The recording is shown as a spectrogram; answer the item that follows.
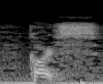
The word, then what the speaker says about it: course: Course, lembra de som de cavalo? Horse, course. Não vai muito pelo escrito, cuidado, course.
